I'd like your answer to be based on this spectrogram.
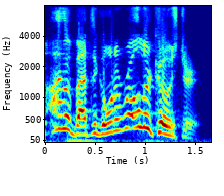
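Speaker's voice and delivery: high, loud, rapid squeal of excitement; thrilled anticipation. Acted. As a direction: blurt it like you're next on the ride. Acting thrill before ride.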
